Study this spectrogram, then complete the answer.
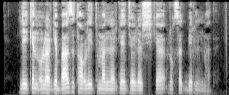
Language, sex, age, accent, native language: Uzbek, male, under 19, Qashqadaryo, Uzbek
